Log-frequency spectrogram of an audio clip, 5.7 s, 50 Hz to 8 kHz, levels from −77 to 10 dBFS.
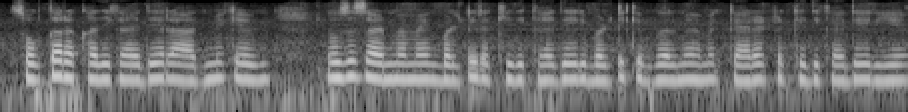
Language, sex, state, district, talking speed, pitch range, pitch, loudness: Hindi, female, Uttar Pradesh, Lucknow, 295 wpm, 215-230 Hz, 220 Hz, -17 LUFS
